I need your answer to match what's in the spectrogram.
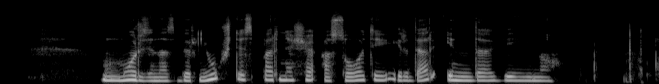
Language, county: Lithuanian, Klaipėda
